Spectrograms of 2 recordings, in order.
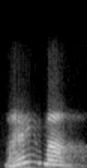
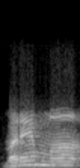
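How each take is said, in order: First: It is said in an irritated, tense tone. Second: It is said in a calm, ordinary tone. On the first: The person is annoyed and stressed about being late. "நம்மளுக்கு இரிட்டேட்டிங்கா இருக்கு" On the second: The person is simply on their way. "சாதாரணமா சொன்னோம்னா"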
